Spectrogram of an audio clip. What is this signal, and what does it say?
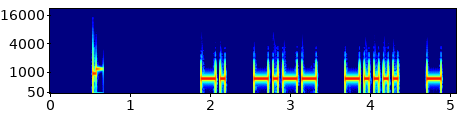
Morse code, heard as a keyed tone, about 20 wpm, spaced as for 15 wpm, 700 Hz. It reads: NY6T
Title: 186 Lesson 30g - Letter b - Call Signs 20wpm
